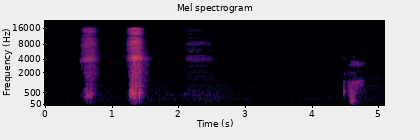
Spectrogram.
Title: waiting for the sneeze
